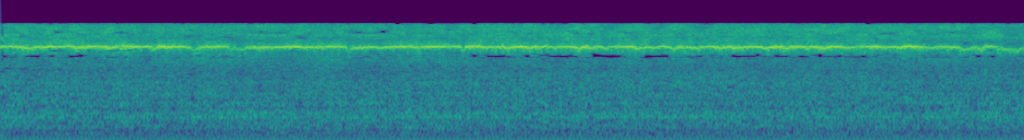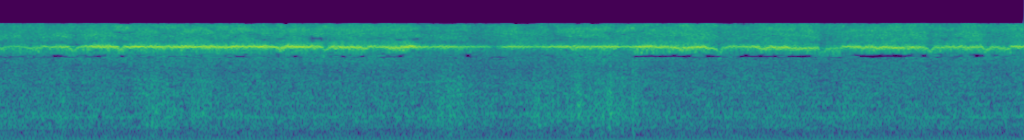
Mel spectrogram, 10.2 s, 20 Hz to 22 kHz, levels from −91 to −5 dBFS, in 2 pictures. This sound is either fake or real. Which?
real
